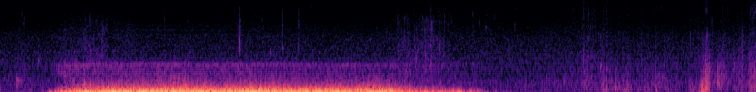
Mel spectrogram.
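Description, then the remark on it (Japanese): A boat being rowed on water: a loud, deep churning rumble for about four seconds, then it drops away to faint splashes and a few soft knocks. No one speaks. “ボートを漕いでいたんですが、疲れて眠ってしまったんです。”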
